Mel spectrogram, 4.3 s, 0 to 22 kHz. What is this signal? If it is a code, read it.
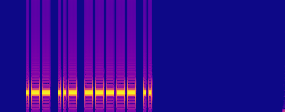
Morse code, heard as a keyed tone, about 30 wpm, 700 Hz. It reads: WU0I
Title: USA Call Signs - 4 Characters - Repeated 3x - 30wpm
